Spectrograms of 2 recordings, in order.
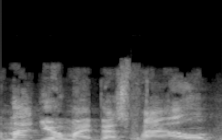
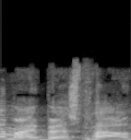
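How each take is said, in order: First: Said in the usual way. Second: MY stressed, falling pitch. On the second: Shown as a demonstration. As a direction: lean hard on "my" in "my best pal".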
